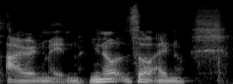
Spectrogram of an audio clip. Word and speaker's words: Iron Maiden: up and say hey do you like iren maiden i would be like ah it's iron maiden you know so i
